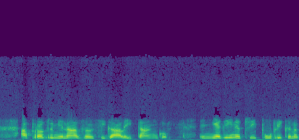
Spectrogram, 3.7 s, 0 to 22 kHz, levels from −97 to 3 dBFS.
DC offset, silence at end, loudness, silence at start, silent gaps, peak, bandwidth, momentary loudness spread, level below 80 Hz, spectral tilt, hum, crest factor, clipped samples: under 0.1%; 0 s; -20 LUFS; 0 s; none; -4 dBFS; 5.2 kHz; 10 LU; -54 dBFS; -4.5 dB/octave; none; 16 dB; under 0.1%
